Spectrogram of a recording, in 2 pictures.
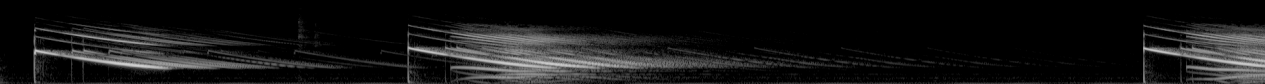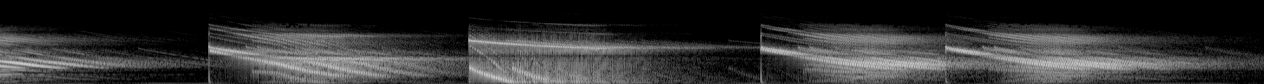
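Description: Retro electronic tones from an early-1980s synthesizer with a delay effect: sweeping zaps and descending laser-like chirps with echoing delay tails, played in a series of loud bursts with short pauses between, no voices.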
